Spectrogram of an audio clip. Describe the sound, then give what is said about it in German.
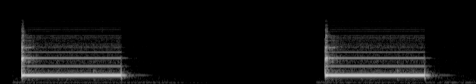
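A telephone ringing tone as a call is placed to a person in Himmelstadt: two steady, buzzy electronic tones, each about a second long and roughly three seconds apart, loud with silence in between and no voices. “mit einem Anruf bei einer Person, die Ähnliches macht.”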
